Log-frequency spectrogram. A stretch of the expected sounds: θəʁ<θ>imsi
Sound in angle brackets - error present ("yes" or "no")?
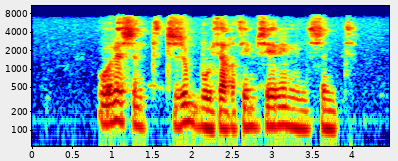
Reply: no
